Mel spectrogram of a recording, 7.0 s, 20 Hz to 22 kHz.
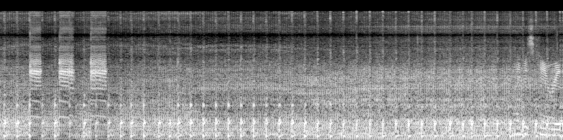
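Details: Vespa scooter two-stroke with freshly rebuilt head, restarted after cooling down, on 3–4% break-in oil mix that makes it smoke a little: catches after a few pulls and settles into a steady, even popping idle with no knocks; normal start and idle.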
